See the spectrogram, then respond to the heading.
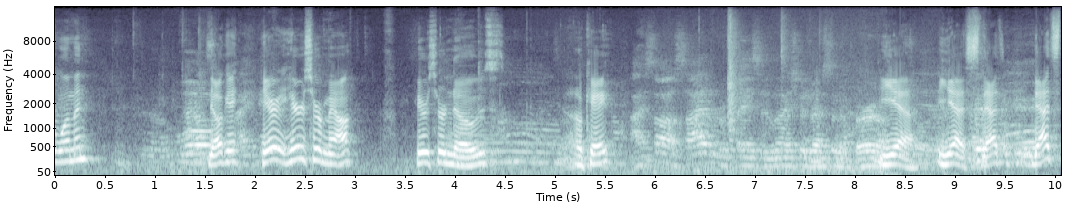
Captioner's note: "Ohh"s from students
